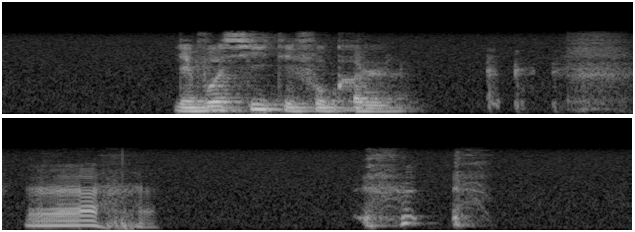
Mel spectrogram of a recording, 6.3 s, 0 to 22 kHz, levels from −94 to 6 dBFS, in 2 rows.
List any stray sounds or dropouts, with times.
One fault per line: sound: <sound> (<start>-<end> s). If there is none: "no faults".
sound: laugh (2.4-4.0 s)
sound: cough (4.9-5.6 s)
